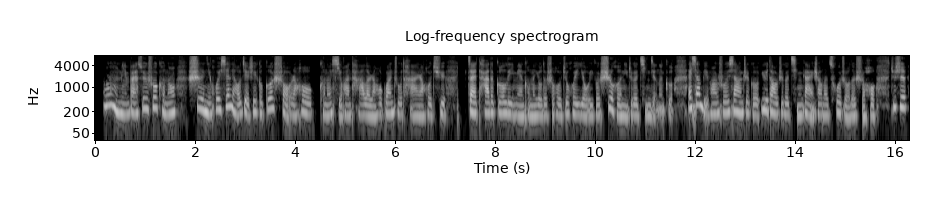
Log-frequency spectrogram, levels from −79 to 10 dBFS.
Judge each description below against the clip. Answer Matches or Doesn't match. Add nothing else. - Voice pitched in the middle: Matches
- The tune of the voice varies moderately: Matches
